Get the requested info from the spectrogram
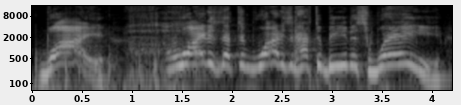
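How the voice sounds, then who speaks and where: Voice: sits high, sing-song, slow, gravelly, noisy background. A person giving rambling, casual gaming commentary, musing and grumbling in an informal way. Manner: informal, musing, grumbling about small gripes. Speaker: gaming video host. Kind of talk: rambling casual Minecraft let's-play commentary.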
